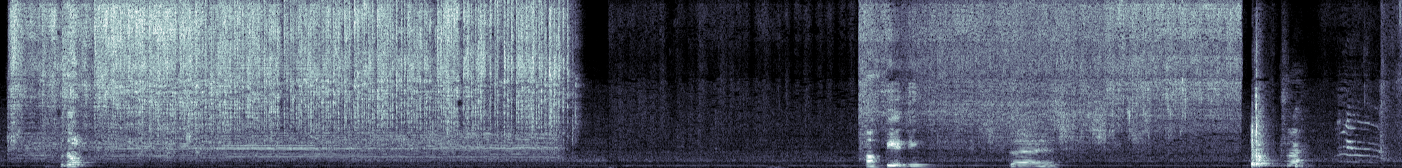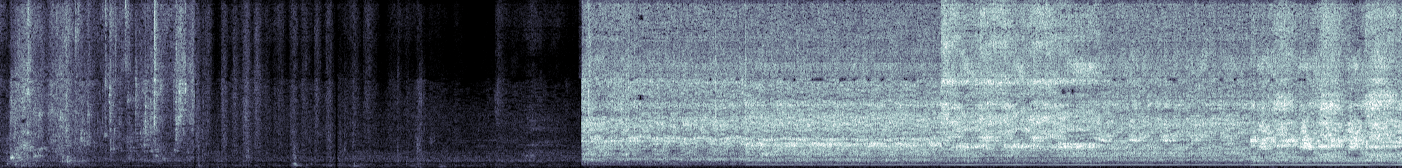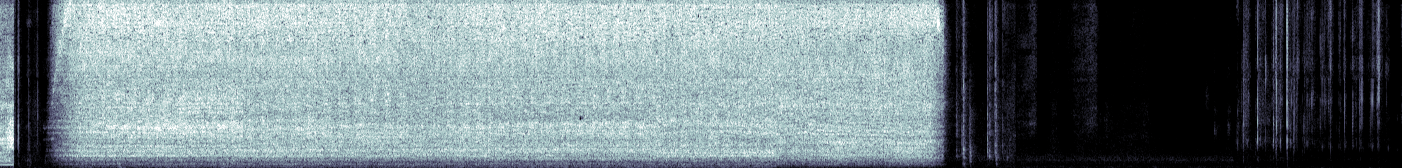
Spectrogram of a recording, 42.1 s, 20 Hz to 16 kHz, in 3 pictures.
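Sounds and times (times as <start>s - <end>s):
hair dryer blowing: 19.8s - 28.2s, 28.8s - 37.5s.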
